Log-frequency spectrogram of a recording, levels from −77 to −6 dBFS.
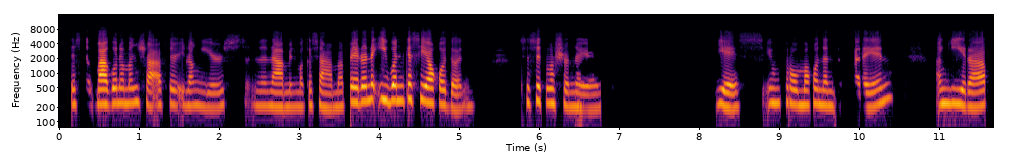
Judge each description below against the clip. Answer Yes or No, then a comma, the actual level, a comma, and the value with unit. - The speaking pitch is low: No, high, 220 Hz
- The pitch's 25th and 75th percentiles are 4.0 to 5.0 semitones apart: No, average, 3.2 semitones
